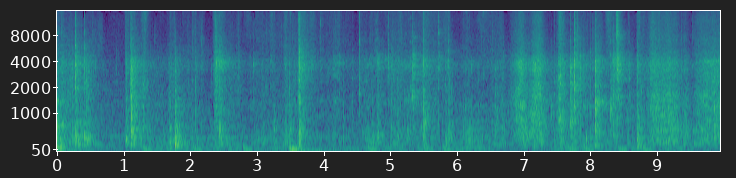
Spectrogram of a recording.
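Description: Plastic packaging and a cardboard box being handled and opened by hand. There are scattered sharp clicks and taps at first, then busier rustling and crinkling from about seven seconds in.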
